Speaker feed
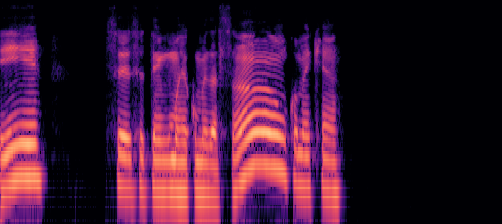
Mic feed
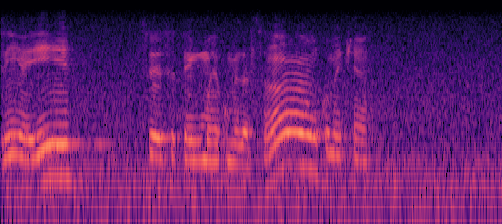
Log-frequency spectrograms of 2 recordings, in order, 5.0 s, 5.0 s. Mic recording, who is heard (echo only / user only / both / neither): echo only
